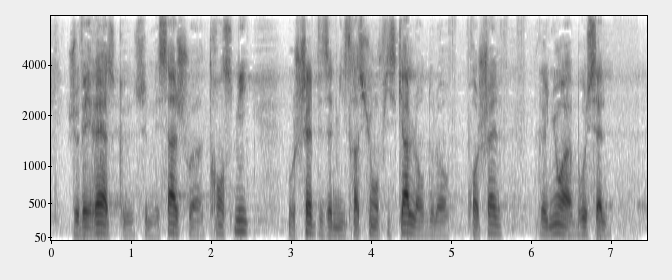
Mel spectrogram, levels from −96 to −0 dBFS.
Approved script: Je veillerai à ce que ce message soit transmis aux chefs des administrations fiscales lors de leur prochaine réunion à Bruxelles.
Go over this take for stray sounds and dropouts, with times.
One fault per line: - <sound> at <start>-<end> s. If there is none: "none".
none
